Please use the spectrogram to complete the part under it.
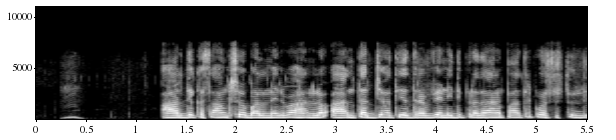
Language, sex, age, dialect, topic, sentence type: Telugu, male, 18-24, Central/Coastal, banking, statement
